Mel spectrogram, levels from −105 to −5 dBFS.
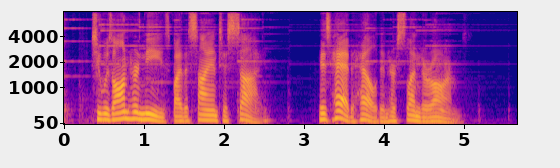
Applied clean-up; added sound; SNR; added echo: neural mask model RNNoise.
